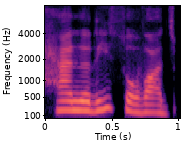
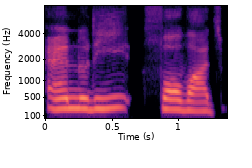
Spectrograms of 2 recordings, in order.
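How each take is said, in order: First: The name starts with an H sound. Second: The name starts without an H sound.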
